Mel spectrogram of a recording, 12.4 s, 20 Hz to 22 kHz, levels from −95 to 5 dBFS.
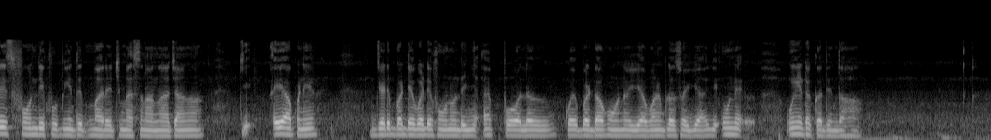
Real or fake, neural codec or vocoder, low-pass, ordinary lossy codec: fake; codec, 16 kHz, 8 kbps, FunCodec, trained on Chinese and English, 25 frames a second; none; none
